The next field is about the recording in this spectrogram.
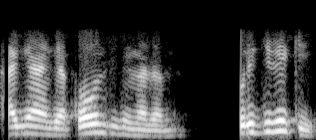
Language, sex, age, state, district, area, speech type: Odia, male, 45-60, Odisha, Kandhamal, rural, conversation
